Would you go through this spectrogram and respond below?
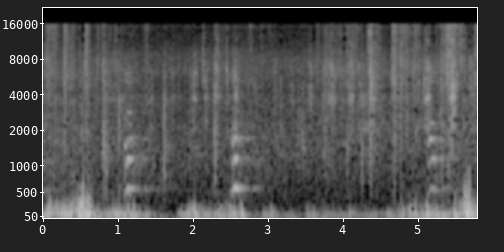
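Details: Blue French Bulldog playing, giving short, clipped, tonal yaps spaced a second or two apart, mixed with low thumping handling noise and a faint human voice.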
